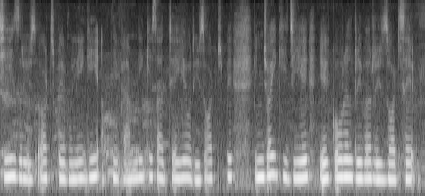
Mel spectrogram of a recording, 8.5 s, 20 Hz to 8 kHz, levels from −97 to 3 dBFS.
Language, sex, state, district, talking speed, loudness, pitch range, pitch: Hindi, female, Punjab, Pathankot, 135 wpm, -14 LUFS, 205-225 Hz, 215 Hz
